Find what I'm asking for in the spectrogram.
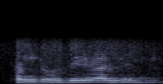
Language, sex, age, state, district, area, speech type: Hindi, male, 45-60, Uttar Pradesh, Hardoi, rural, conversation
